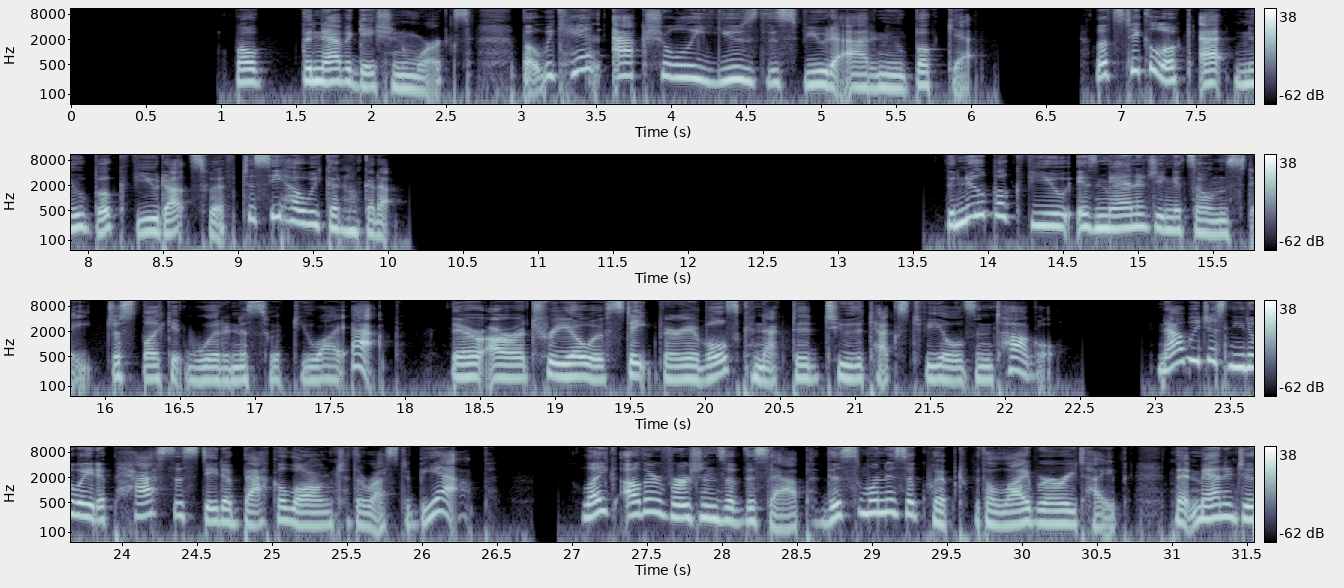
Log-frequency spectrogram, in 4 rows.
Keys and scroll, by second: 8.7 shift+super+o, 12.8 alt+super+p.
